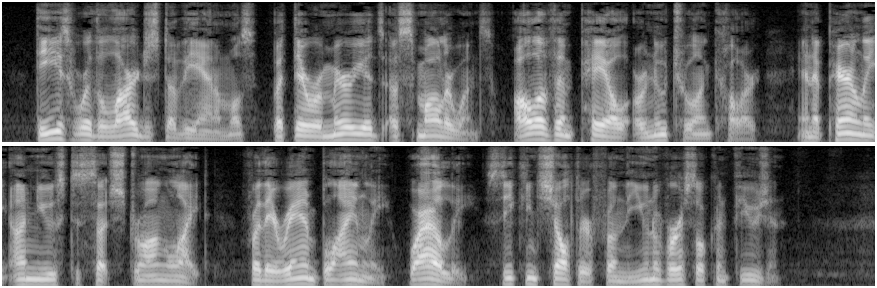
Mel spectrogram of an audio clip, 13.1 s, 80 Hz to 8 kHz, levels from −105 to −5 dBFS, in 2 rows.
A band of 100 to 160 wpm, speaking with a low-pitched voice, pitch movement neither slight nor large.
No: average, 185 wpm; low, 110 Hz; average, 3.2 semitones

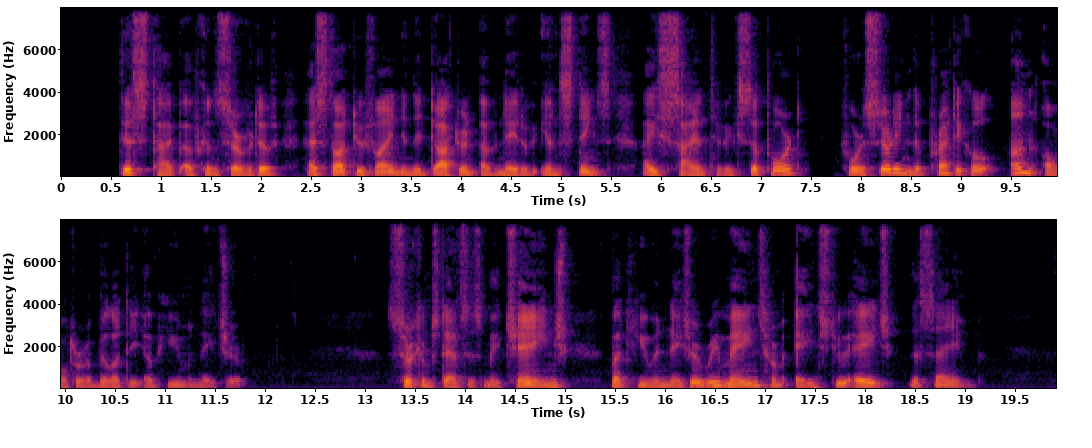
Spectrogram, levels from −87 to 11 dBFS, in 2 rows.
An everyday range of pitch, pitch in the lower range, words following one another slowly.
No: wide, 6.8 semitones; low, 115 Hz; slow, 115 wpm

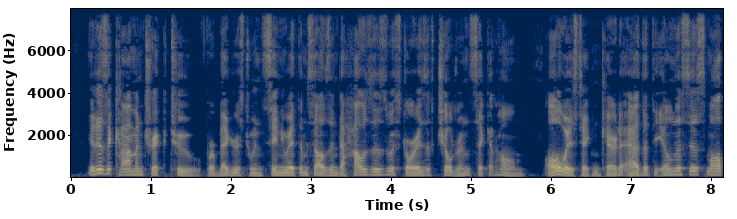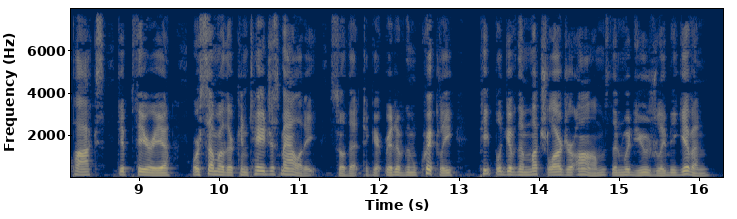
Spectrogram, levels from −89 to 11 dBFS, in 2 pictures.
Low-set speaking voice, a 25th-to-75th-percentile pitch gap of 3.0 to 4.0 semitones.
Yes: low, 120 Hz; average, 3.6 semitones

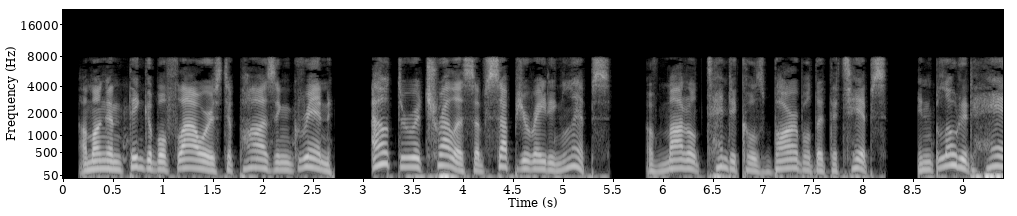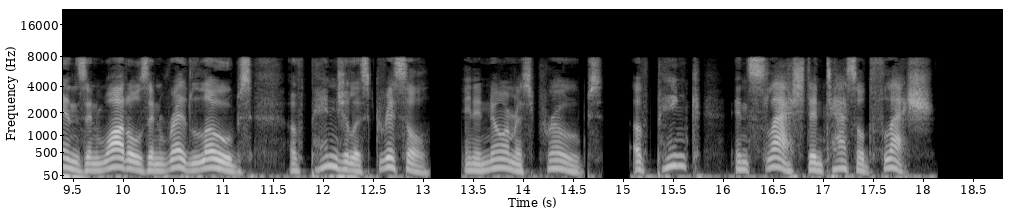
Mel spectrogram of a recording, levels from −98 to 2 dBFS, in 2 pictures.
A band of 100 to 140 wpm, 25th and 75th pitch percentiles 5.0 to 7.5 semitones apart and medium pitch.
Yes: slow, 135 wpm; wide, 5.5 semitones; medium, 145 Hz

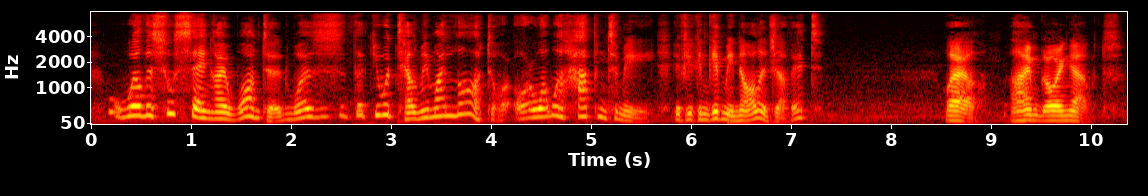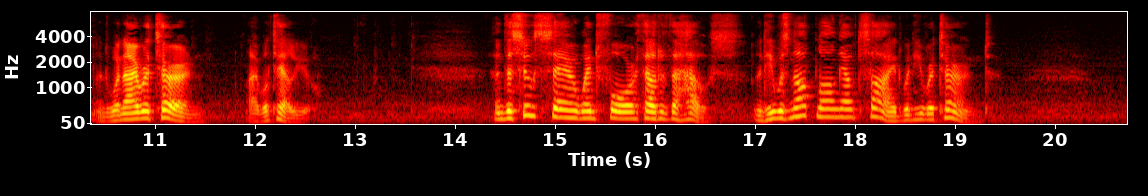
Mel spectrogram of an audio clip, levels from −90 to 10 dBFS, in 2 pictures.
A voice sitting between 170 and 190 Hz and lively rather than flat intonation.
Yes: medium, 185 Hz; wide, 6.9 semitones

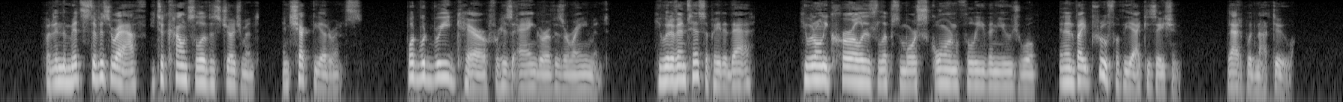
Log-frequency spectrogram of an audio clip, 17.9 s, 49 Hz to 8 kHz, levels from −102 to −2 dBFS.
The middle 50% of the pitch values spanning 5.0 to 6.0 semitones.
Yes: average, 5.3 semitones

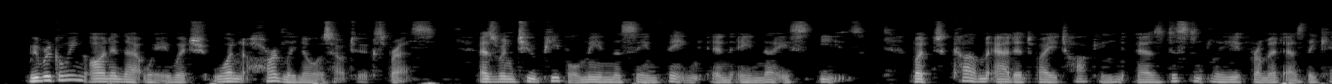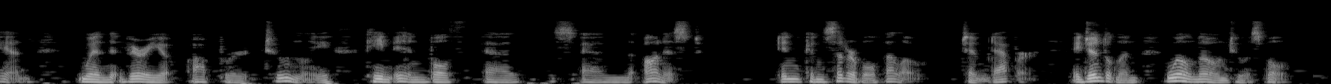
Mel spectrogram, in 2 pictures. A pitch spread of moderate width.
Yes: average, 4.2 semitones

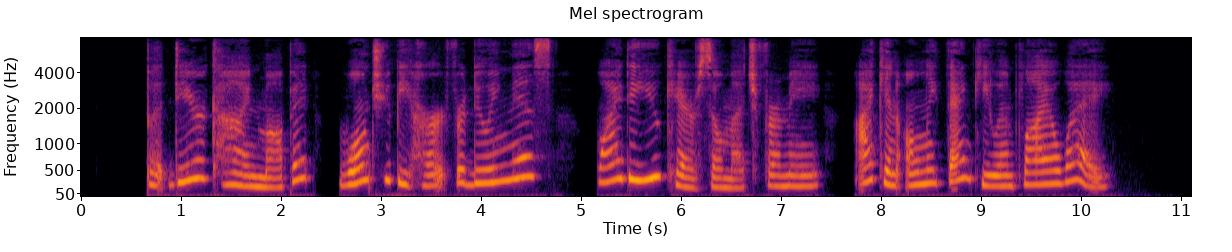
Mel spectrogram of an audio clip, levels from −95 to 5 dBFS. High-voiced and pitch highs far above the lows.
Yes: high, 240 Hz; wide, 7.2 semitones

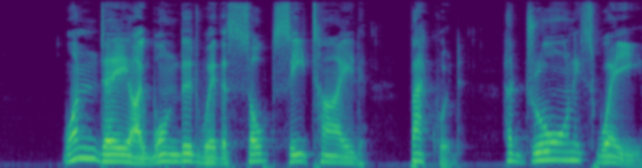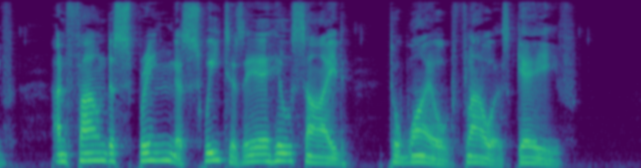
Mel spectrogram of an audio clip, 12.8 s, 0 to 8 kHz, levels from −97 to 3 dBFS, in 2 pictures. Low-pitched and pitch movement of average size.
No: low, 120 Hz; wide, 5.7 semitones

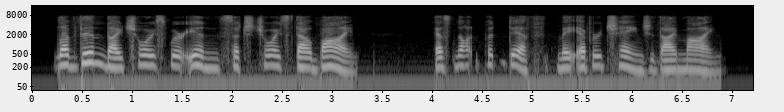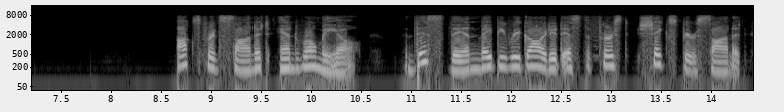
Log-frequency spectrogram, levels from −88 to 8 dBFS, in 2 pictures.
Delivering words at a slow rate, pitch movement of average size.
Yes: slow, 130 wpm; average, 4.8 semitones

